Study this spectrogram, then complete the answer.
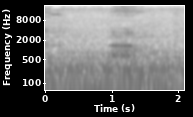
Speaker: so for instance the engine coolant is 57 degrees it's actually pretty cold out today engines running a little high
